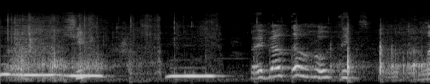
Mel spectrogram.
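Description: A child's voice: a drawn-out hum of about a second, a second shorter hum around the middle, then a few quick words.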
